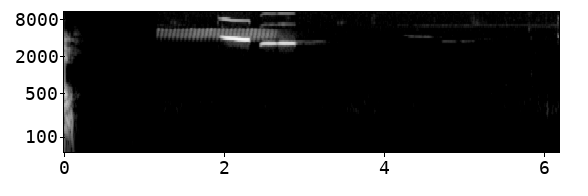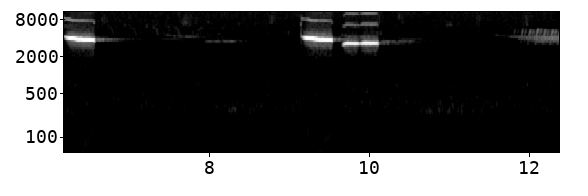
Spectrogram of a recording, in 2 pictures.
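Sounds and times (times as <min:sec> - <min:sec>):
Black-capped Chickadee whistled fee-bee song: 0:01.2 - 0:03.3, 0:06.2 - 0:08.4, 0:09.2 - 0:10.6, 0:11.6 - 0:12.3.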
